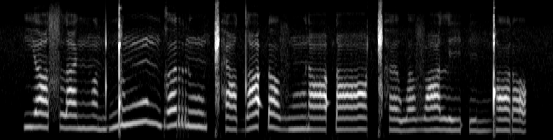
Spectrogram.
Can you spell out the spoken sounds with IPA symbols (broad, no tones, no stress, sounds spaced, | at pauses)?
j ɜ sˤ l æ ŋ ɔ̃ d ŋ͡ǃ ũː ŋ ɡ ʌ r ũː ǁʰ æ dˤ ɜ ʔ ɾ ɒ v ũ ɾ ɑː ʔ ɾ ɑː ǁʰ ɜ w ʌ v ɑ l i ʔ i ŋ͡ǃ ɒ ɾ ɔ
